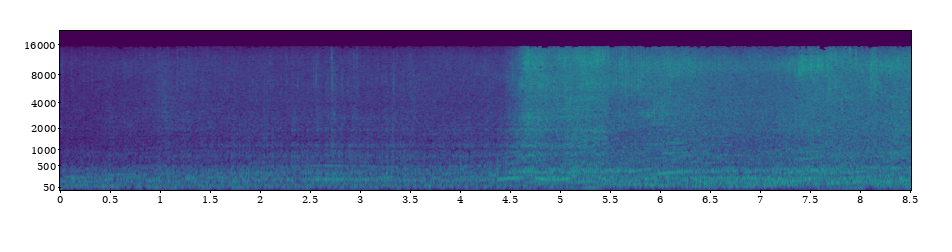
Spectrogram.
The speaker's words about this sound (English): Third position, another E-Type Jag. This is going to be a sensational noise.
